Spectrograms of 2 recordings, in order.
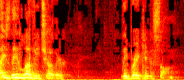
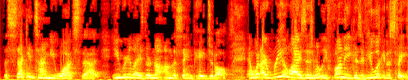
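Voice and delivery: ordinary talk, nothing marked

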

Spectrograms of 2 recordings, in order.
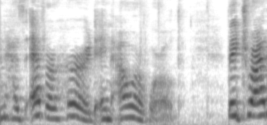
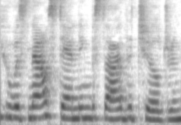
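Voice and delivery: ordinary delivery, nothing marked

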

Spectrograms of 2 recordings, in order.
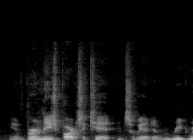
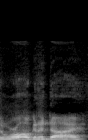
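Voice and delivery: imitating an amused doctor, louder and higher; retold laughing delivery; 4 semitones higher, 7 dB louder than usual. Doctor joking to the wounded soldier, retold laughing delivery. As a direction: deliver it as a doctor's dark joke. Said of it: "he started laughing".

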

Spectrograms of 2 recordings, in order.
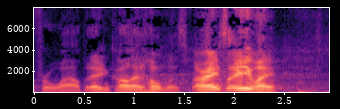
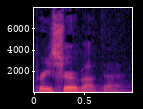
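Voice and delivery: much lower and softer, "Pretty sure about that" tossed off; wry quiet aside; 6 semitones lower, 14 dB quieter than usual. Shown as a demonstration. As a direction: drop it into a dry, wry undertone. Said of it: "I wanted to drink".

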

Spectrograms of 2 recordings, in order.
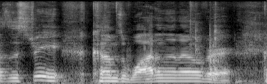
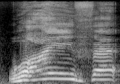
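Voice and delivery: much higher mock indignant; offended stranger; 10 semitones higher than usual. Stranger correcting the insult, mock offended. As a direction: play her taking offence. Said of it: "she goes".

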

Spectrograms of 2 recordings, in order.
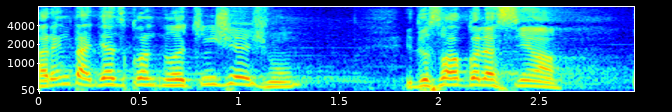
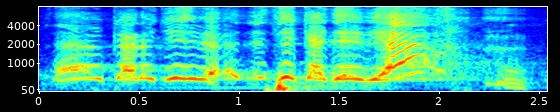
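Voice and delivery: mock high shout; 12 semitones higher, 3 dB louder, slower than usual. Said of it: "mock dialogue with wife".

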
